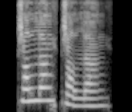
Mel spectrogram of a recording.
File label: Korean, Ideo Phones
